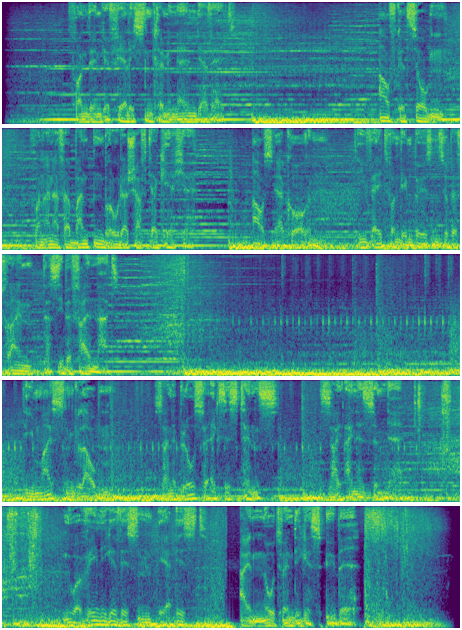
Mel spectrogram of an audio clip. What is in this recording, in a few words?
Trailer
